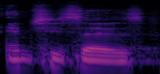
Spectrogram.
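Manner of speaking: ordinary delivery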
